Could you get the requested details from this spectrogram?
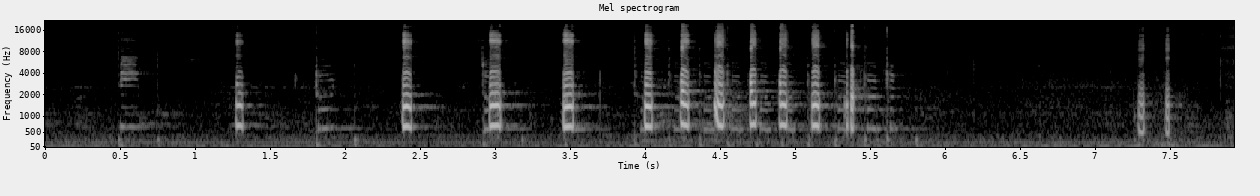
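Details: Pet Indian ringneck parakeet relaxing with its owner in the evening, giving short harsh harmonic squawks, then a quick run of about eight rapid notes around the middle, and two final squawks after a pause, with a low steady hum behind.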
